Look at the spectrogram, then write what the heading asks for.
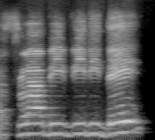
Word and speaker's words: Flaviviridae: Un arbovirus que pertenece al género de los flavivirus, a la familia Flaviviridae. Viridae se escribe, la terminación AE en latín se pronuncia como E.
